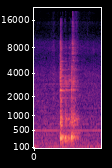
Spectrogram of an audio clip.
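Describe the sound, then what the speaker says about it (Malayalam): A metal cooking pot is set down on a stove with two quick clanking knocks, close and clear, in a quiet kitchen. "ചട്ടി അടുപ്പത്ത് വെച്ച്"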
